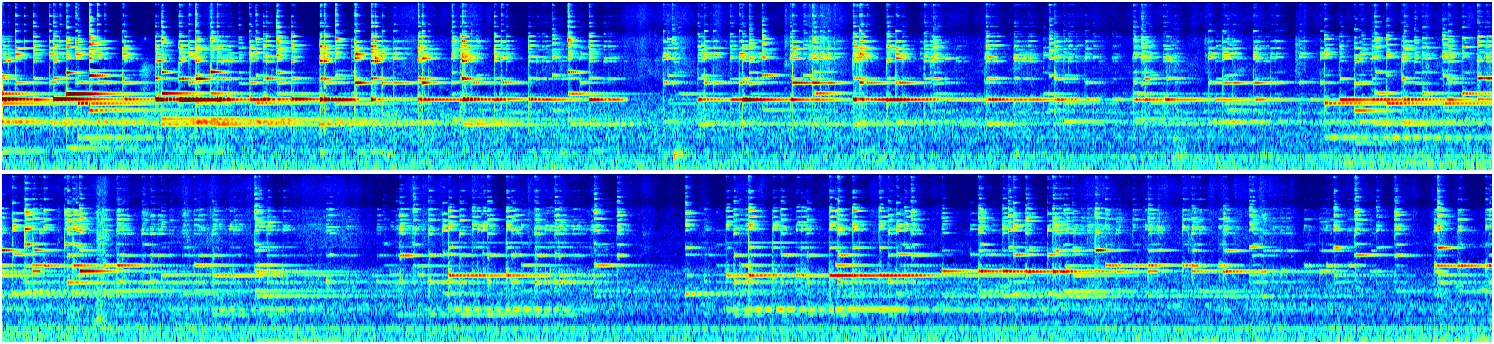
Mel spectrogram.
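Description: Aluminium tube wind chime with an owl-shaped top, its tubes struck irregularly by the clapper and ringing on in overlapping tinkling tones.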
